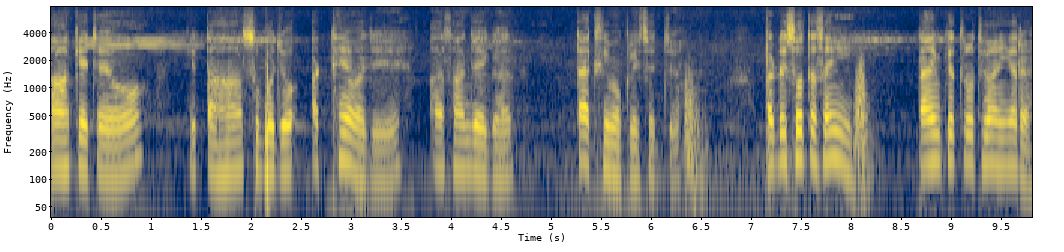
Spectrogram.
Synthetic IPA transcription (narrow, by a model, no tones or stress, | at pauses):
t̪ɐʋ̤ãkʰeːt͡ɕɐjo | kit̪ɐʋ̤ãsʊbʱʊ̆d͡ʑoːɐʈʰẽʋɐd͡ʑe | ɐsãɲ̆d͡ʑeːɡʱɐɾ | ʈɛːksimoːklet͡ɕʰɐdɪd͡ʑʊ | pɐɾɗɪsot̪ɐsɐĩ | ʈaːɪmkeːt̪ɪɾot̪ʰijoaːɦĩəɾ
